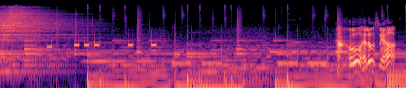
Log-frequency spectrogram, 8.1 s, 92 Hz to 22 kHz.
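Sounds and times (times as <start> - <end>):
telephone keypad dialing beeps: 0.9 - 3.2
steady low telephone tone: 1.8 - 8.1
speech: 7.0 - 8.0.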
